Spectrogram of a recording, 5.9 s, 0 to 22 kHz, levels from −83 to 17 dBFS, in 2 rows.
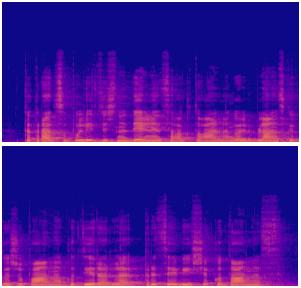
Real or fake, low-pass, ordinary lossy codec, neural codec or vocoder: real; 14.4 kHz; none; none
